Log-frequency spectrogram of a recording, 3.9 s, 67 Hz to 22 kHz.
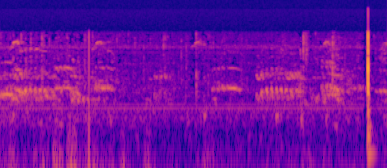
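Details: Common cranes beginning the day at Zastawie reservoir on 14 September 2023, giving a few bugling calls and short trumpeted notes, with a sharp click near the end and a constant low hum.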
